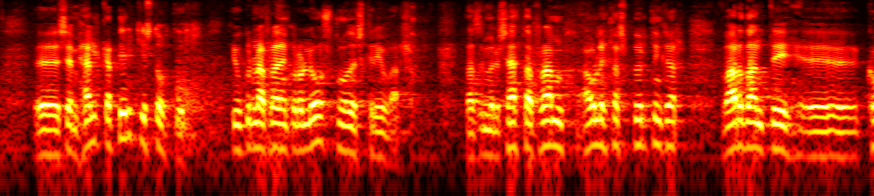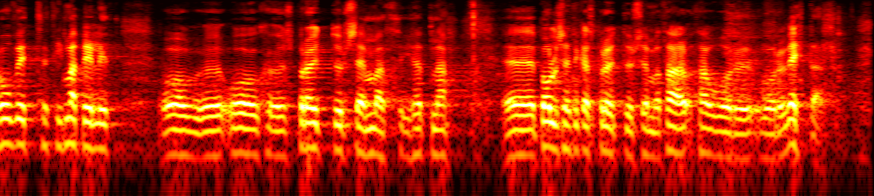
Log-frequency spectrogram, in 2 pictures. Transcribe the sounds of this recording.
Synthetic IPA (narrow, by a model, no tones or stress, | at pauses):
sɛmhɛlkapɪɾcɪst̪owht̪ɪɾ̥hjuːkɾʏnafɾajðiŋkʏɾɔɣljowsmɔðʏɾ̥skɾiːva̰ɾ̥ | θasɛmɛɾʏsɛht̪afɾamːawlejht̪naspʏɾt̪niŋkaɾ̥vaɾðant̪ɪ | kʰoːwvɪt̪t̪ʰiːmapɪlɪð | ɔɣɔɣspɾœːɥt̪ʏɾ̥sɛmaðihɛt̪na | powlɪsɛht̪iŋkaspɾœːɥt̪ʏɾ̥sɛmaðθaθawvɔɾʏvɔɾʏvejht̪a̰ɾ̥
